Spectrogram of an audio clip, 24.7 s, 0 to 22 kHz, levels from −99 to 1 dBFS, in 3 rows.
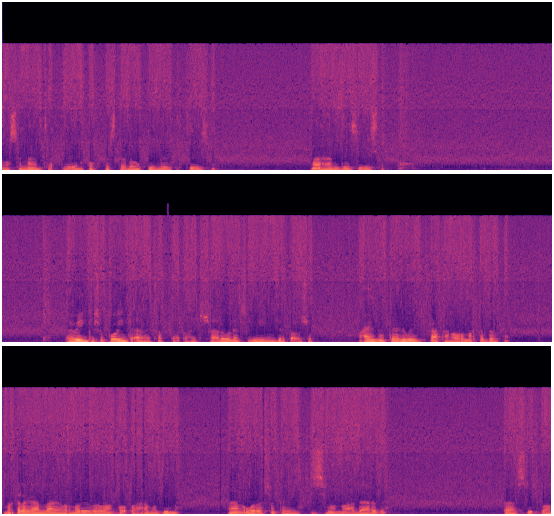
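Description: Converter idle tones run through the whole speech clip. The converter appears to lack dither, so with small inputs it settles into repeating bit patterns. These form a whistle around 1.5 kHz in the pauses, with grainy noise under the quiet passages. The error sits at about 9 dB below the signal, so it stays close to the audio throughout.

At 17.73 s a short concealed packet loss begins and lasts until 17.77 s. About 20 ms of audio never arrived. The receiver carried the last sound forward for about 13 ms, then blended back into the real signal. It is heard as a brief smear.

A short stall from a late packet follows at once, from 17.77 to 17.81 s. The jitter buffer ran dry. The last sound was stretched about 26 ms until the packet came. Nothing is missing, but the sound holds too long with a slight buzz. The same fault returns three more times. At 18.60 s the hold is about 20 ms. At 19.76 s it is about 16 ms. 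At 20.40 s, just after "u wada", it is about 22 ms. Each one is a brief stretched sound with a faint dip.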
